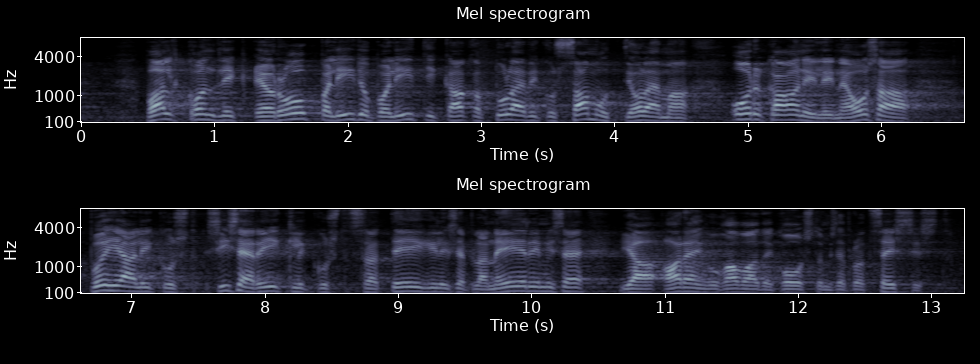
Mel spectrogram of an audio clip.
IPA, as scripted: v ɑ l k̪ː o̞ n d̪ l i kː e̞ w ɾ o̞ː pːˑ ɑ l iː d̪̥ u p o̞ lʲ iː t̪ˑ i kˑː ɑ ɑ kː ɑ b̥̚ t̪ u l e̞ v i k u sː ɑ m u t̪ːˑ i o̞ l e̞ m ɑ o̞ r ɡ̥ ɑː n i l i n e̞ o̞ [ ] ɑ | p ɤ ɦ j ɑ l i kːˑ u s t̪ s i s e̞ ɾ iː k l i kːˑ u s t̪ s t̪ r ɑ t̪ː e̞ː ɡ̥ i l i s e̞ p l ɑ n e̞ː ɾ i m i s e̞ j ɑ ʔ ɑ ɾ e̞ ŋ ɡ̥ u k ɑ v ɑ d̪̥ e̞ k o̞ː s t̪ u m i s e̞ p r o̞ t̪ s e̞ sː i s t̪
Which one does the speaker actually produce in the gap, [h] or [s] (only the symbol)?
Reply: s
